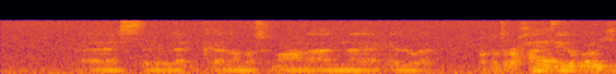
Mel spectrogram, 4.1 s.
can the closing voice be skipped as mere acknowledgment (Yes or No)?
No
